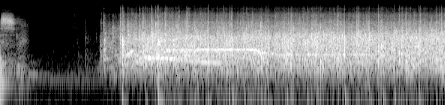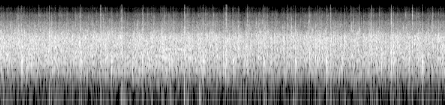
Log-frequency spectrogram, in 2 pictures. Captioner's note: applause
